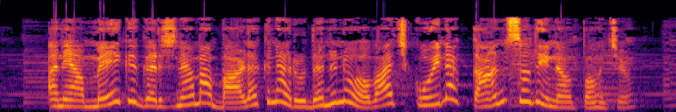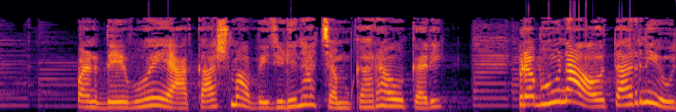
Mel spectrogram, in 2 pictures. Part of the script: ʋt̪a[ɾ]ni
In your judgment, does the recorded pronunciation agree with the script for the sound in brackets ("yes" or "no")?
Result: yes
